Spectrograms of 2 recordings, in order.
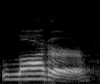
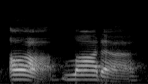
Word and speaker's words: a lot of: yo soy is asking is it pronounced like Lauder there's no R sound in it it's a lotta a lotta a lot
